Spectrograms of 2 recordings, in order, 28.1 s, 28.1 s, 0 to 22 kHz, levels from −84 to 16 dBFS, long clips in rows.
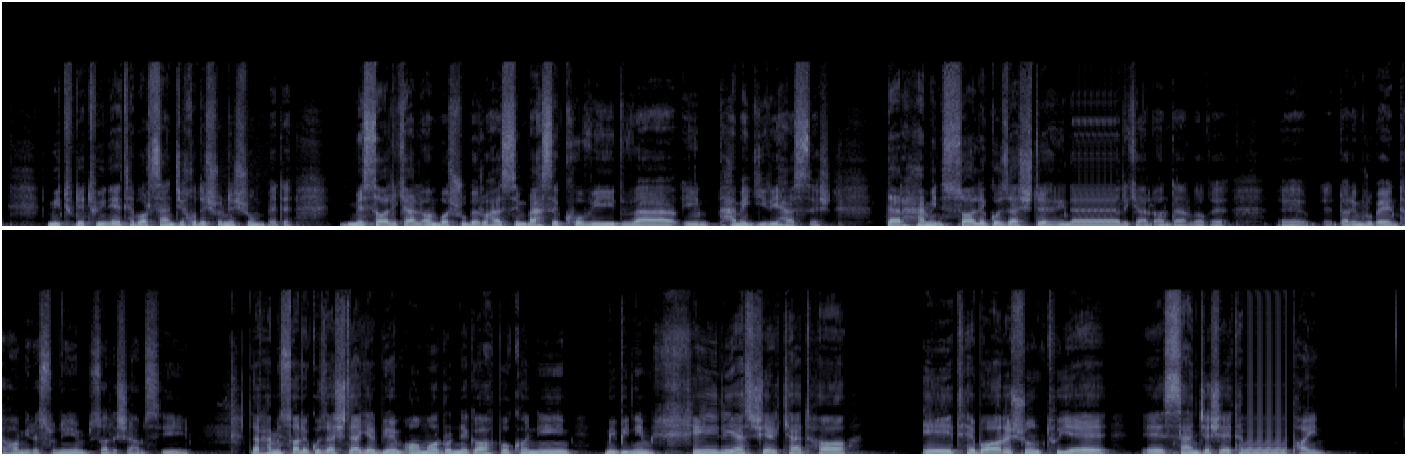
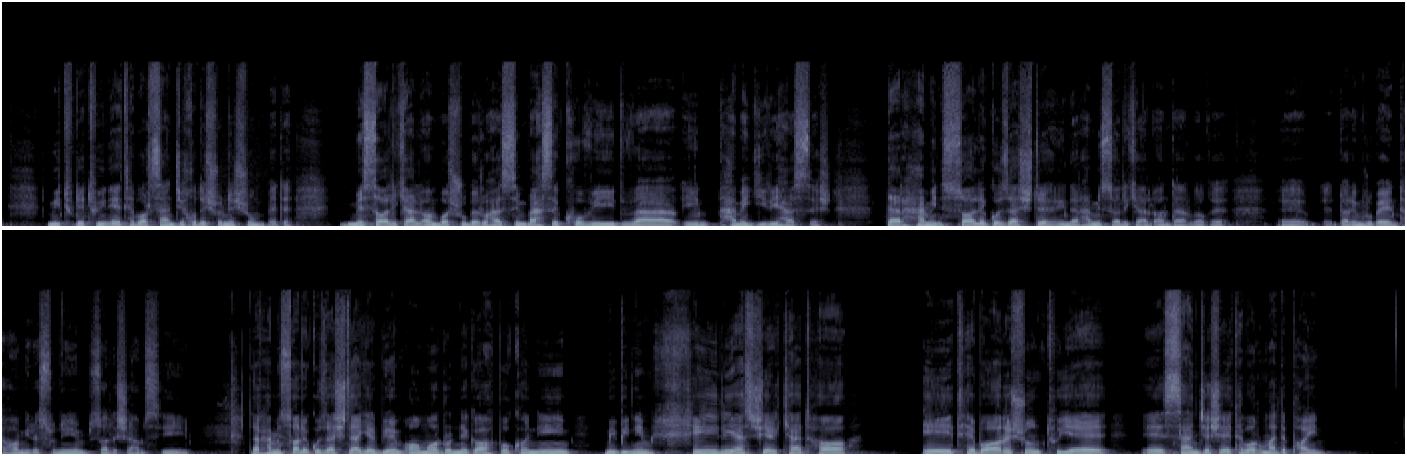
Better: second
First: audio freezing; at 11 s and at 26 s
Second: none

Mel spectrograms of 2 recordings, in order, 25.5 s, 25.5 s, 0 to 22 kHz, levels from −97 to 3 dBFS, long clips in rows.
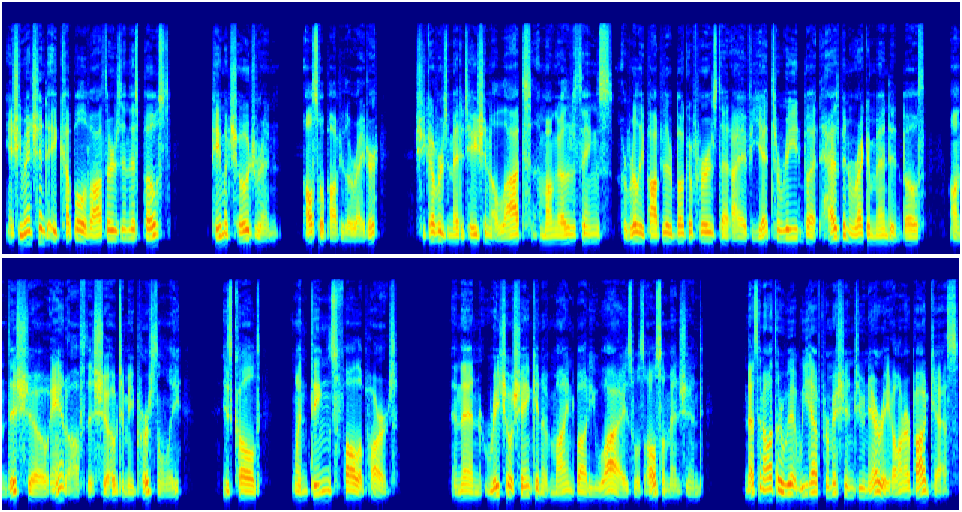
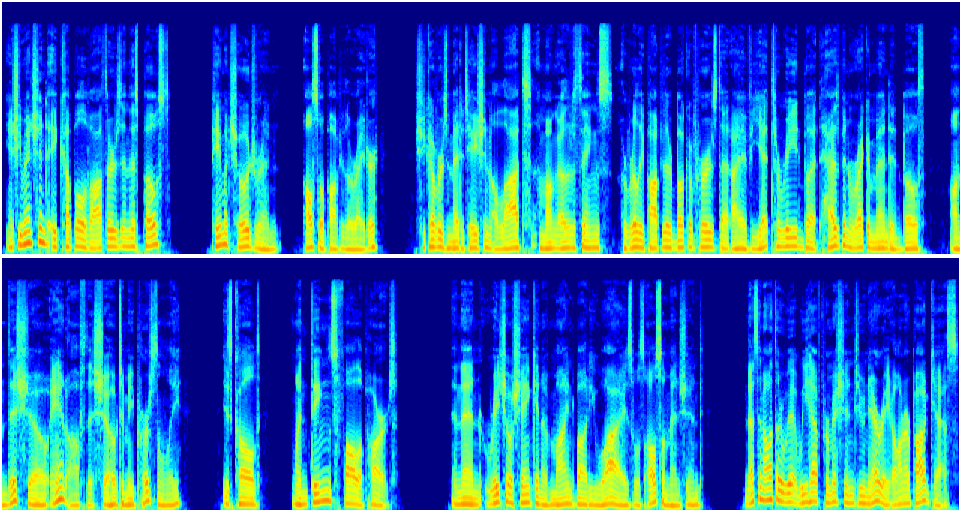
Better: second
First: thin; very; fading below 300 Hz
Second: none

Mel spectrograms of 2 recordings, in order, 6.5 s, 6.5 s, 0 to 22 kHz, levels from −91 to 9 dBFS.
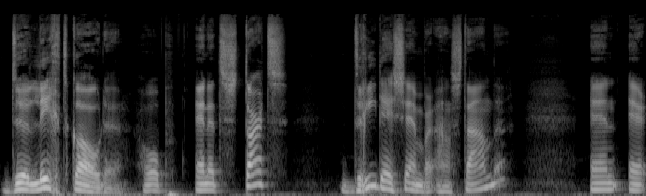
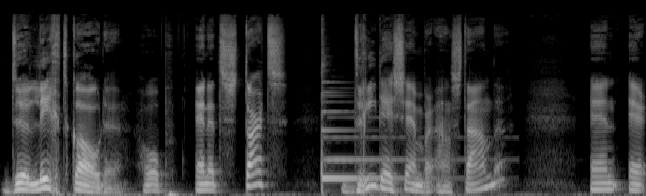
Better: first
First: none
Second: clattering dishes; noticeable; at 3 s; peak 3 dB below the speech

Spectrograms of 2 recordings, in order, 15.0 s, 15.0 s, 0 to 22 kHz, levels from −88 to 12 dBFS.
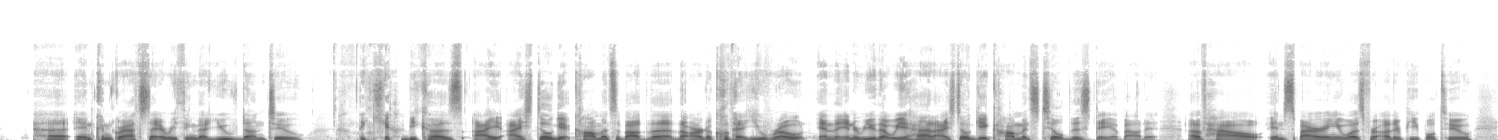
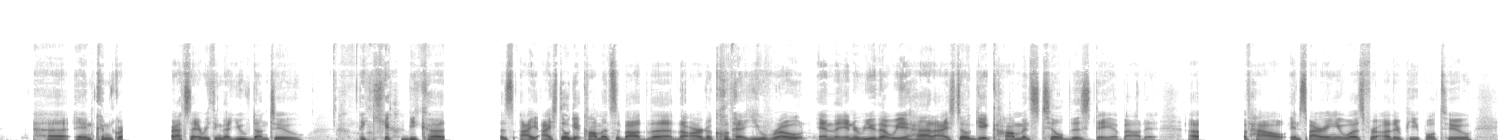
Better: first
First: none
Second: audio freezing; at 1 s for 0.5 s, at 4.5 s for 0.5 s and at 12 s

